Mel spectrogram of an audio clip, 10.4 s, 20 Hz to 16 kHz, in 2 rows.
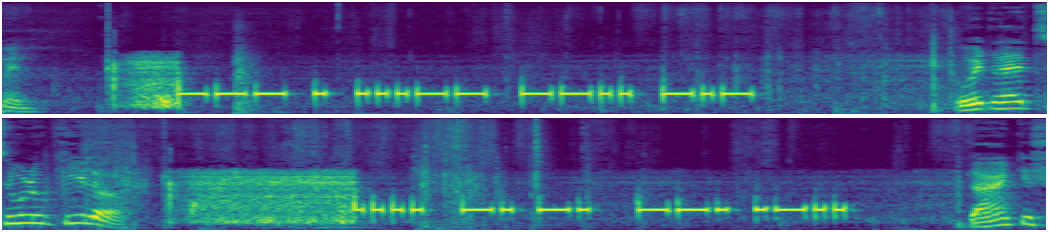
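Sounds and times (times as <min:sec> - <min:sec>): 
speech: 0:00.0 - 0:00.3, 0:04.8 - 0:06.0, 0:10.0 - 0:10.4
burst of radio noise: 0:00.6 - 0:01.0, 0:06.0 - 0:07.7
Morse code tone from an amateur radio CW transmission: 0:00.7 - 0:03.8, 0:06.8 - 0:09.5.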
